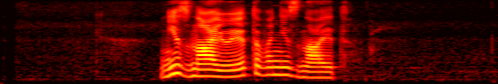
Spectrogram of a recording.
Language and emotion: Russian, neutral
